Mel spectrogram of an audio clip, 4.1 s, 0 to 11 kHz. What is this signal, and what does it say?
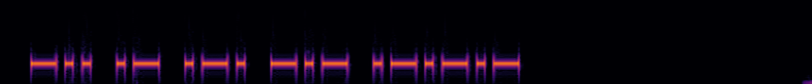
Morse code, heard as a keyed tone, about 28 wpm, 700 Hz. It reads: DARK.
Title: Sentences from Top 500 Words and Abbreviations 28wpm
